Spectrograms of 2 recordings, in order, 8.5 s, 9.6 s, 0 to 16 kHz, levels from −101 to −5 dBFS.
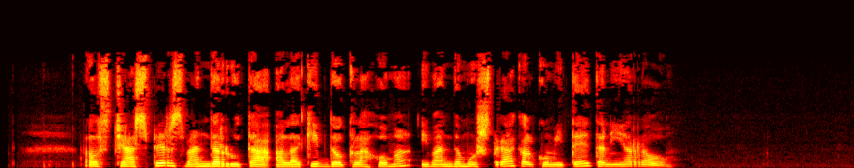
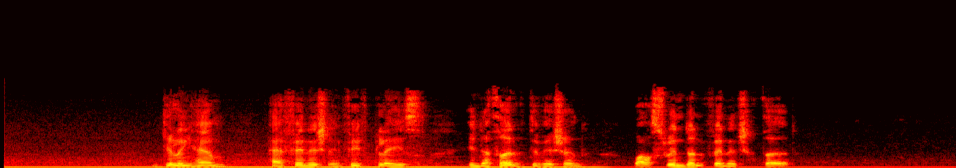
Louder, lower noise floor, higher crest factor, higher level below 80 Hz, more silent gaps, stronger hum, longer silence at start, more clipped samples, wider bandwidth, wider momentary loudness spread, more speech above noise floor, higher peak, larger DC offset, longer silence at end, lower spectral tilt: first, -26 LUFS vs -36 LUFS; first, -78 dBFS vs -62 dBFS; about the same, 20 dB vs 20 dB; second, -78 dBFS vs -68 dBFS; neither; neither; first, 0.85 s vs 0.05 s; neither; first, 11.5 kHz vs 7.6 kHz; second, 8 LU vs 16 LU; first, 52 dB vs 27 dB; first, -6 dBFS vs -18 dBFS; neither; first, 1.85 s vs 1.15 s; second, -3.5 dB/octave vs -5.5 dB/octave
